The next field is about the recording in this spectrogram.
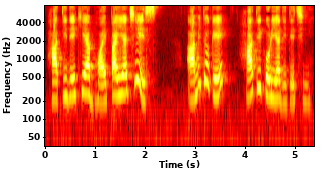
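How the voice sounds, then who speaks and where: A woman's voice: on the high side, expressive, unhurried. A woman voicing a kindly old male sage in a storybook, soothing and protective, as if speaking to a child. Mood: reassuring.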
